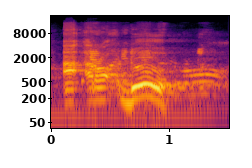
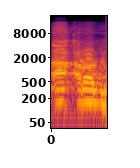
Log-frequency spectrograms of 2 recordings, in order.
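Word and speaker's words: Ar-Ra'd: Quran surat A'rad gak ngerti. Arad mana ada dibacanya arad. Di dalam huruf Arab itu nggak ada ra, adanya ro, jeder.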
